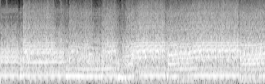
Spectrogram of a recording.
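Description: A hypercar with a high-revving racing engine screams steadily as it launches off a car jump in the Automation driving game, the tone holding high with small dips, tire noise beneath.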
